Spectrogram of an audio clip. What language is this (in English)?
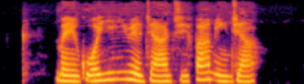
Chinese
